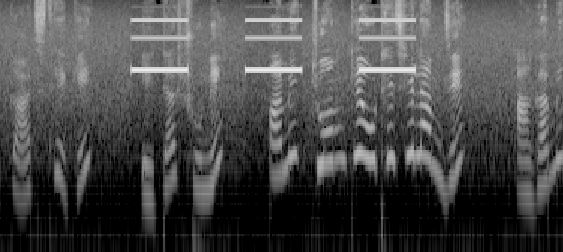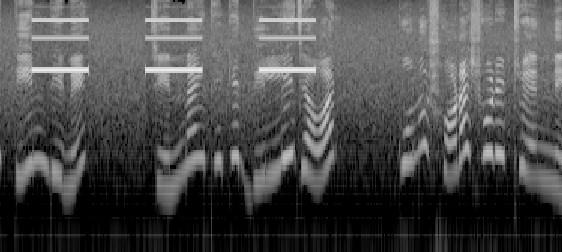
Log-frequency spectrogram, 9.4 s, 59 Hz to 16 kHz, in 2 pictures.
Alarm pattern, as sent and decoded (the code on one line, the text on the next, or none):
3 beeps and a pause
temporal three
